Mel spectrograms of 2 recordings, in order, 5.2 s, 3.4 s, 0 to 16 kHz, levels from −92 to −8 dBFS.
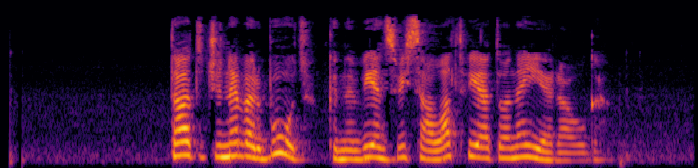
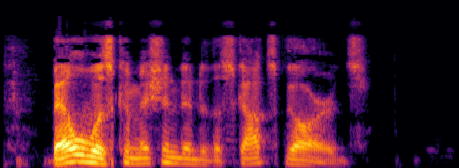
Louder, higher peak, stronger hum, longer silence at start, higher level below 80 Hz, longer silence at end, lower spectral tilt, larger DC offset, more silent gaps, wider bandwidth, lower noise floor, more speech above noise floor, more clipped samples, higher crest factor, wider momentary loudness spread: second, -25 LUFS vs -17 LUFS; second, -6 dBFS vs 0 dBFS; neither; first, 1.3 s vs 0.4 s; second, -78 dBFS vs -54 dBFS; about the same, 0.7 s vs 0.75 s; second, -3.5 dB/octave vs -5.5 dB/octave; neither; neither; first, 11.5 kHz vs 9.6 kHz; second, -65 dBFS vs -76 dBFS; second, 39 dB vs 58 dB; neither; about the same, 22 dB vs 18 dB; second, 10 LU vs 17 LU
